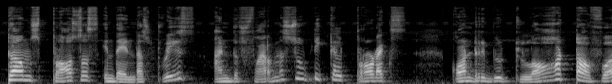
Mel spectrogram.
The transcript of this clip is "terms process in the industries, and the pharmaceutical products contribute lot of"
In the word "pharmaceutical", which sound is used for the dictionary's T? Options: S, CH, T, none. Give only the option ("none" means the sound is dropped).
T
